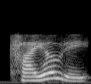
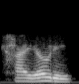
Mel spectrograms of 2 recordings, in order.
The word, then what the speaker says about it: coyote: and heard this term coyote. And I think they maybe decided it was a little too fancy for them. So they simplified it to just two syllables, to coyote.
